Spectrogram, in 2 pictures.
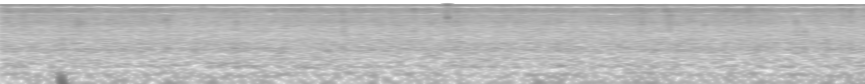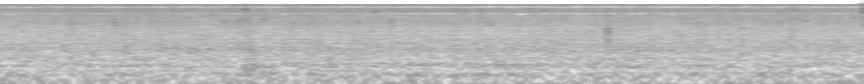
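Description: Masala gravy sizzling steadily in a steel kadhai on the stove, with one short tap just after the start.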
